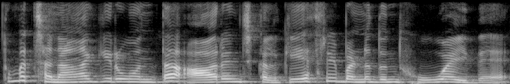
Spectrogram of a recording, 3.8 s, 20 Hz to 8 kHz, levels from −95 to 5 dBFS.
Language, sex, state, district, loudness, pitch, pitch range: Kannada, female, Karnataka, Shimoga, -16 LUFS, 255 Hz, 230-275 Hz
